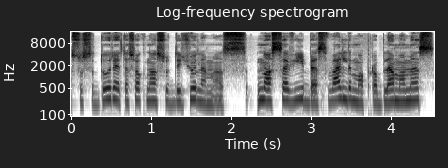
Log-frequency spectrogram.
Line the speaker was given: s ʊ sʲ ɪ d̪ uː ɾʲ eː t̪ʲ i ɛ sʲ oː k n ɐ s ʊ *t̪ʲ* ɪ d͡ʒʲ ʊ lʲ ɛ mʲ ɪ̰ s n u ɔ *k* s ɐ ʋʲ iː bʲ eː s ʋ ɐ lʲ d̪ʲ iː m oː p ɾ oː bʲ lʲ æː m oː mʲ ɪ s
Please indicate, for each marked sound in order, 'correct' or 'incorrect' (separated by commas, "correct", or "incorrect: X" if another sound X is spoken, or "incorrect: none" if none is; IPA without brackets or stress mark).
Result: incorrect: d̪ʲ, incorrect: none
